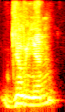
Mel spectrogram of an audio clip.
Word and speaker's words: Guillain: It's actually 2 French doctors, Guillain or Gillian, which is the French for William, and the other doctor's name was Barré, like Barry.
